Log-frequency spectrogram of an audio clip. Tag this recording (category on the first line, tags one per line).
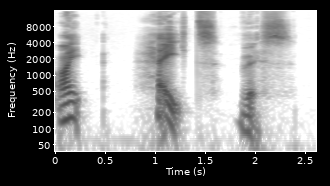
Speech > Solo speech
dialogue
displeasure
displeasured
FR-AV2
hate
Human
Male
Man
Mid-20s
Neumann
NPC
oneshot
sentence
singletake
Single-take
talk
Tascam
U67
unpleased
Video-game
Vocal
voice
Voice-acting
Words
